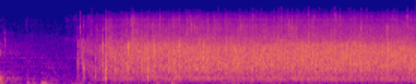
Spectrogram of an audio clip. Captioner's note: audience claps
